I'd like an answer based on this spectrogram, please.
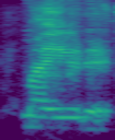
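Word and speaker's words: maieutic: I looked it up, pronunciation. You ready? Mayudic.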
